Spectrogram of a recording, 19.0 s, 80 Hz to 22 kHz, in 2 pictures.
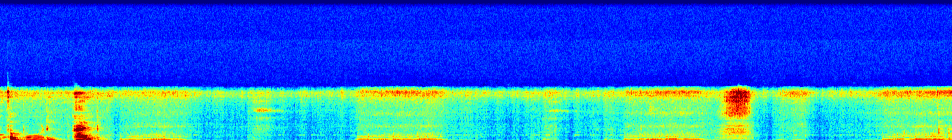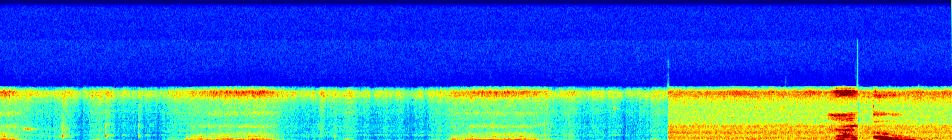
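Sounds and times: person snoring: 3.6 - 4.5.

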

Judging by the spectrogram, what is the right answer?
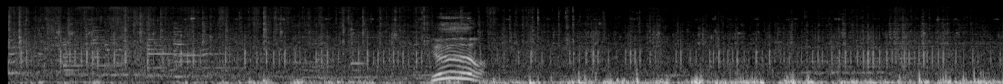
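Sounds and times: bicycle rolling over stone paving: 0.1 - 10.0.

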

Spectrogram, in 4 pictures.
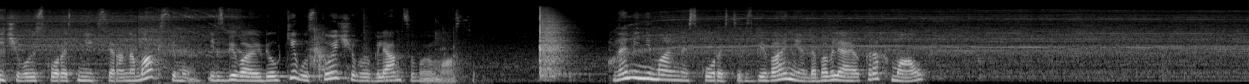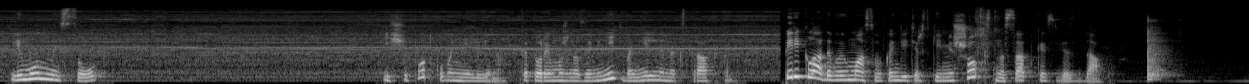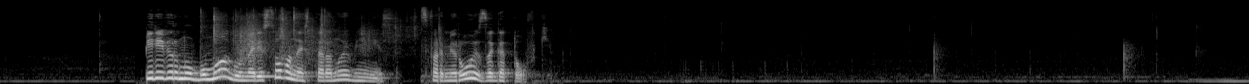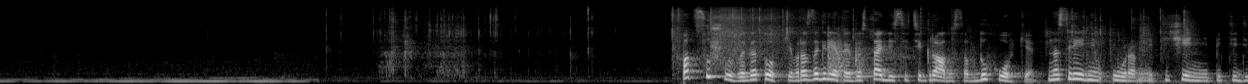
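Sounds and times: stand mixer whining: 6.6 - 20.3
plastic piping bag crinkling: 27.1 - 29.6, 40.7 - 47.2, 47.9 - 49.5
low steady hum: 28.1 - 41.2.

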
